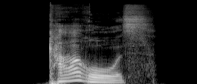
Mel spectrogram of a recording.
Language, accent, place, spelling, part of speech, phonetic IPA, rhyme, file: German, Germany, Berlin, Karos, noun, [ˈkaːʁos], -aːʁos, De-Karos.ogg
- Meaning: genitive singular of Karo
